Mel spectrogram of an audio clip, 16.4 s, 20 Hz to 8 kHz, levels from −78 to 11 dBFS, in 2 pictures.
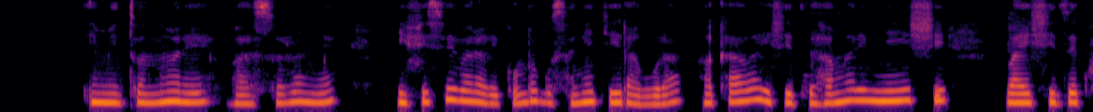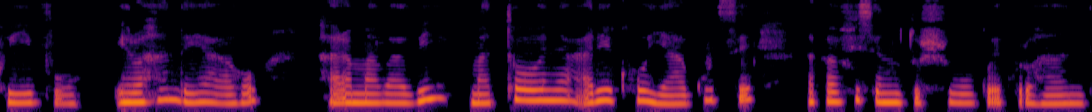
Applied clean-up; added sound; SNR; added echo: none; none; none; none.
